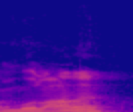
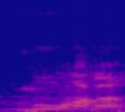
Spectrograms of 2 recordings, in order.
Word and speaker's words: Moana: Oh, Mulana. Mulana. Oh, man. I can't pronounce that thing. Worth a damn Moana.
